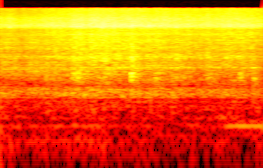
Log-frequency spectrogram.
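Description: Onion hitting hot oil in a pan while making chole masala, with cumin, garlic, curry leaves and bay leaf already in; a steady, bright, loud sizzle runs unbroken through the whole moment with no talking.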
